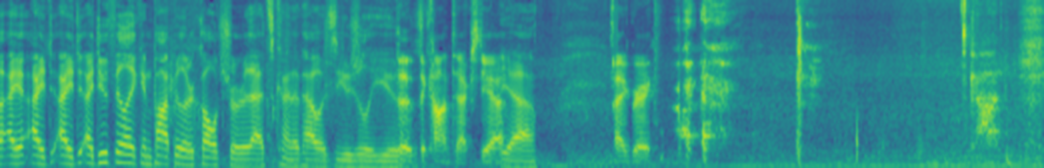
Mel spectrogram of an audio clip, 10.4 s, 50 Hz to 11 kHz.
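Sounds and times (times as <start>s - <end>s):
speech: 0.0s - 7.4s, 9.8s - 10.4s
steady low hum: 0.5s - 10.4s
person coughing: 6.8s - 8.4s.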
